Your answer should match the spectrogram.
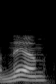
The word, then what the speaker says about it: NIMH: there with that title now nim is spelled nimh and no doubt some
